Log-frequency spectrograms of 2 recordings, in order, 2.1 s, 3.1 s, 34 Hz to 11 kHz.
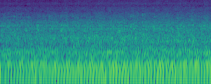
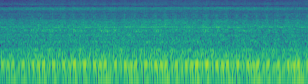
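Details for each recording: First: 1986 Sea Ray inboard engine during restoration, after a fix for a rough idle and a fuel line leak: a deep, steady, even idle with no lope or shake, described as night and day smoother, roughly 500 rpm. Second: 1986 Sea Ray boat marine petrol engine idling with a deep, uneven lope; earlier noise fixed, rough idle remains; compression check planned as first step.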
